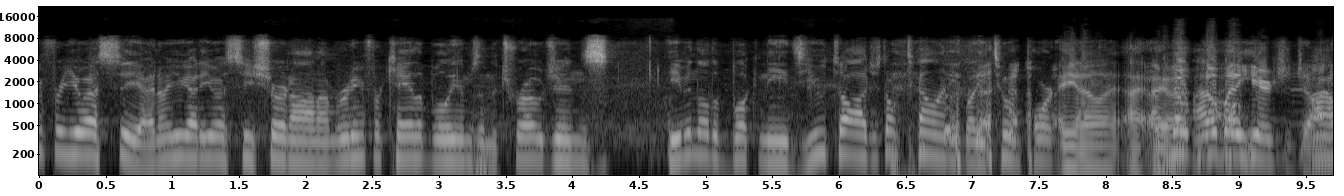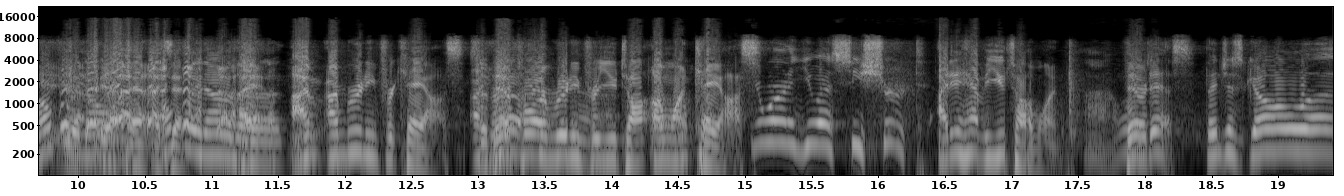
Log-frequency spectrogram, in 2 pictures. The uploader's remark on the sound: live from the Superbook at the Westgate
